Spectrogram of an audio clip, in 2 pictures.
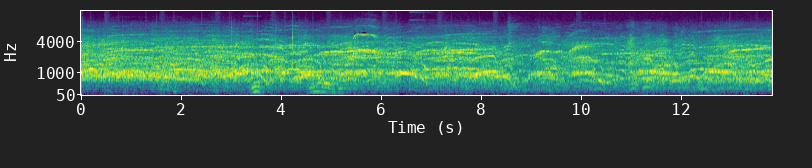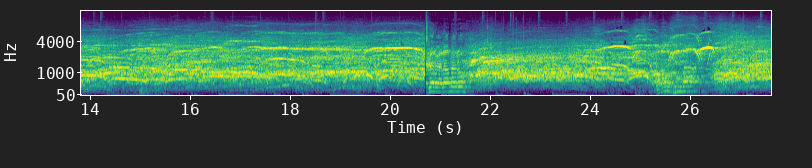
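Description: A large crowd cheers and screams loudly in an echoing hall.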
